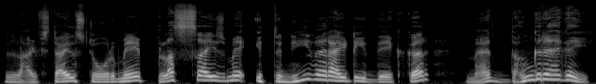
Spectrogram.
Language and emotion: Hindi, surprised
